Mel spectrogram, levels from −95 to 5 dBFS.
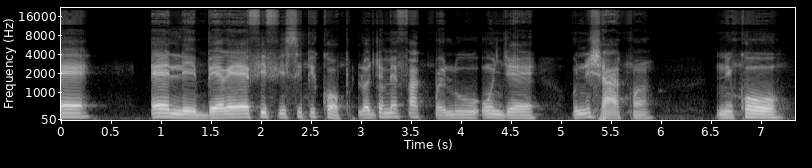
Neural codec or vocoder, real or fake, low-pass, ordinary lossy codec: none; real; 19.8 kHz; none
